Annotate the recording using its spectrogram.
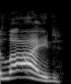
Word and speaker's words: elide: It's elied. – Elied or elide? – It's elide, actually.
